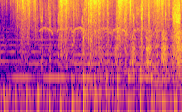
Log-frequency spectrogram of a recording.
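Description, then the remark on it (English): A dog searching a trail for IEDs pants in quick, steady breaths, a rhythmic string of airy huffs over a faint steady hum in the background. “You're walking a trail with a dog looking for IEDs.”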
